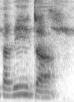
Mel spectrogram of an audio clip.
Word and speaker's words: Fahrräder: Das Fahrrad die Fahrräder die Fahrrad نطق تي هنا. Fahrräder نطق دي.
